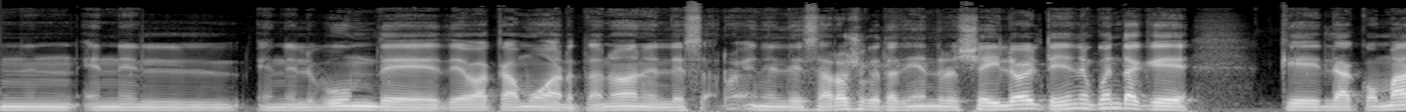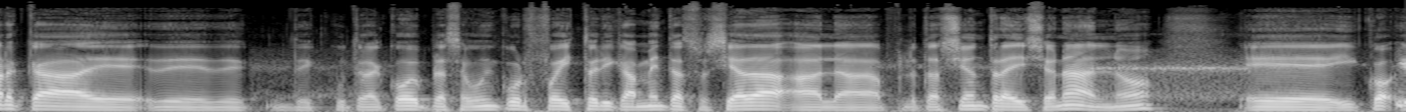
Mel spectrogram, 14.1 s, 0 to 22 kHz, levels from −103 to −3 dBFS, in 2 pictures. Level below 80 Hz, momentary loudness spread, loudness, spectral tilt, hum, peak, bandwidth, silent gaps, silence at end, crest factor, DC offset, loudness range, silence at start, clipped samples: -46 dBFS; 9 LU; -21 LUFS; -6 dB/octave; none; -6 dBFS; 19 kHz; none; 0 s; 14 dB; under 0.1%; 3 LU; 0 s; under 0.1%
